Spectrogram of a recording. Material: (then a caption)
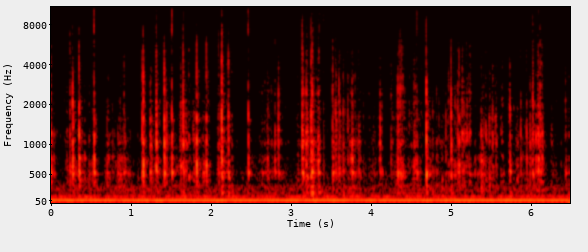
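Sheet metal. Fingernails rapidly tap and scratch a thin, light grey-blue corrugated sheet-metal panel perforated with round holes. The result is a fast, uneven run of light, clicky taps with brief scratchy strokes, each dying away quickly, with a thin, hollow tone around 500 Hz. A steady low hum sits underneath.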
